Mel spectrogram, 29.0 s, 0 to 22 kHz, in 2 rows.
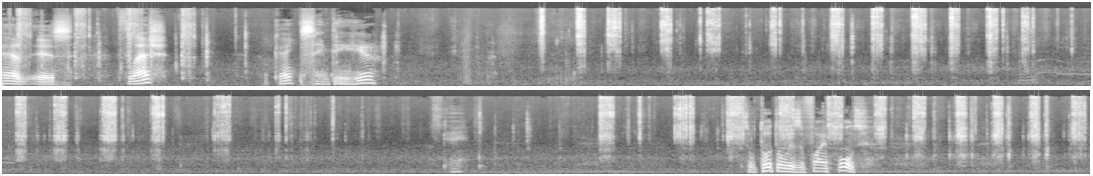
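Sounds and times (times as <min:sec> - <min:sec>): ratchet wrench clicking: 0:00.0 - 0:01.7, 0:02.3 - 0:02.8, 0:07.2 - 0:13.8, 0:14.7 - 0:19.1, 0:22.4 - 0:29.0.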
